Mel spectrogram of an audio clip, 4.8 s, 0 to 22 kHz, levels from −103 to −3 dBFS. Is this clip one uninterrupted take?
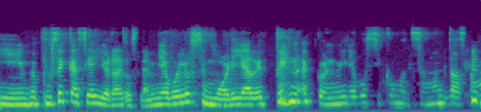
no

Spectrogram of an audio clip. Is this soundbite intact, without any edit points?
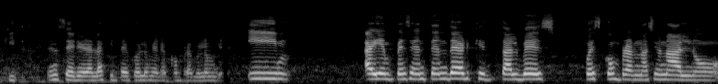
no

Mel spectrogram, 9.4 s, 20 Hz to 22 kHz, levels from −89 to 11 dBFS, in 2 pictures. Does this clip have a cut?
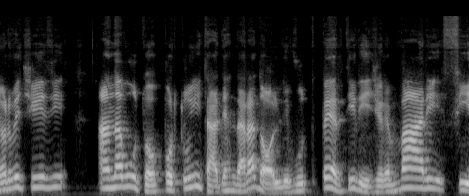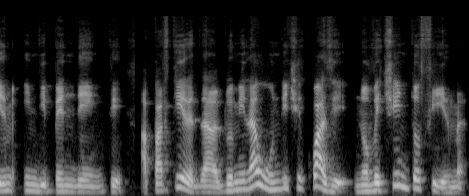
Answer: yes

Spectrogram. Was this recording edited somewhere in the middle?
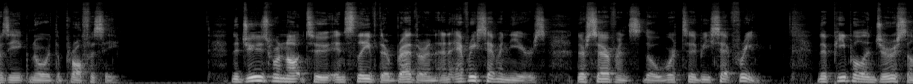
no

